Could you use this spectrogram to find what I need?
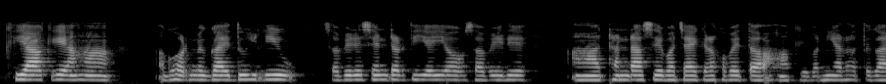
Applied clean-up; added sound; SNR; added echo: neural mask model DeepFilterNet 3.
